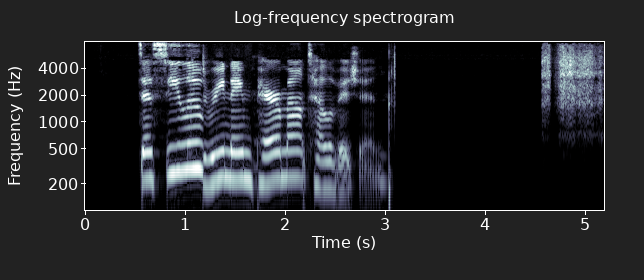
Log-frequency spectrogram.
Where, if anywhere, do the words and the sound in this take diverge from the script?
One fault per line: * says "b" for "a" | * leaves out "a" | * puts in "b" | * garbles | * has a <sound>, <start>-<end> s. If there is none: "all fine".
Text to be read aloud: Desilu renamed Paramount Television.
all fine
